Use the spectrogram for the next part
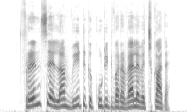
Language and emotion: Tamil, angry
